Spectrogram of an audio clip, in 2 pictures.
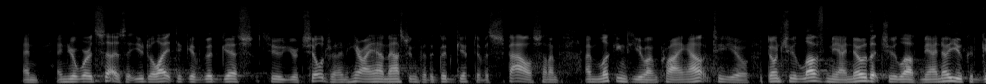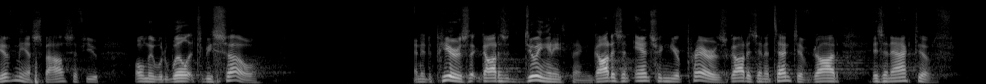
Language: English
